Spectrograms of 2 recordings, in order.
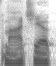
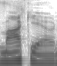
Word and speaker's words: Macchio: And he kept saying it's actually pronounced Macchio. And it's like, it's a guy's name. He gets to choose. – Macchio. – Yeah. Like in Italian, it's Macchio.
